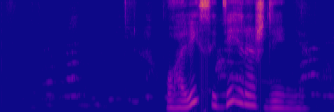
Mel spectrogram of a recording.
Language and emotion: Russian, positive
